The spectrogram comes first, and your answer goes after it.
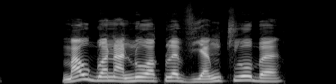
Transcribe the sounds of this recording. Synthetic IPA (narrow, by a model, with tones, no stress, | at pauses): mã˦wu˦ɡ͡blɔ˦nã˨nõ˦wɔ˦k͡plɛ˦vi˨a˨ŋũ˦t͡ʃu˦wo˦bɛ˦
